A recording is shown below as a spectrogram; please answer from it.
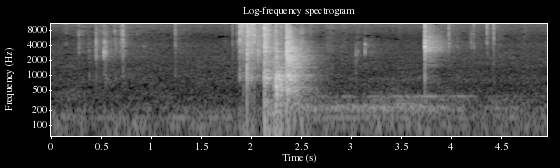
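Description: A bright green solid soap bar with embossed lettering, held in the hand, is carved with a small metal blade that exposes white soap underneath. Faint scraping ticks lead into a dense burst of crunchy, crumbly cutting that rises and fades, followed by a sharp single click and a few soft scrapes. The sound is bright and crisp, with almost no low end.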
